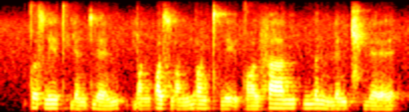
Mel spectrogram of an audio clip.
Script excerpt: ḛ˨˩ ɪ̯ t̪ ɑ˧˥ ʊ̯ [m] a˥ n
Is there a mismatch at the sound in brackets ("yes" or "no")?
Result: yes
